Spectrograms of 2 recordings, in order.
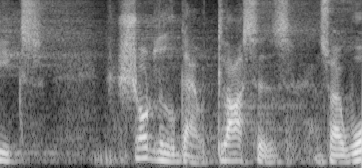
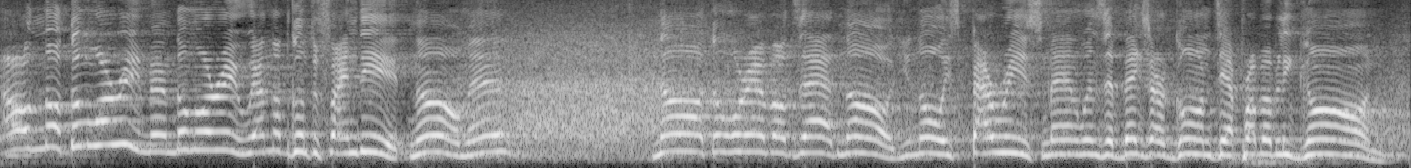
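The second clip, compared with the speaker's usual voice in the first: carefree clerk; 8 semitones higher than usual. Retold or imitated. Paris clerk to the comedian, very high breezy reassurance. Clerk cheerfully says it's lost.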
